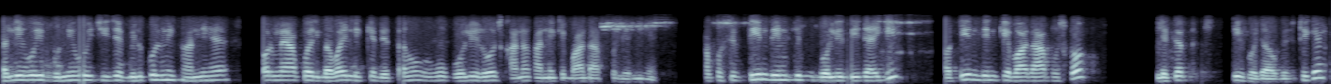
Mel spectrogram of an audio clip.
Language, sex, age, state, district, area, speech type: Hindi, male, 45-60, Rajasthan, Jodhpur, urban, conversation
